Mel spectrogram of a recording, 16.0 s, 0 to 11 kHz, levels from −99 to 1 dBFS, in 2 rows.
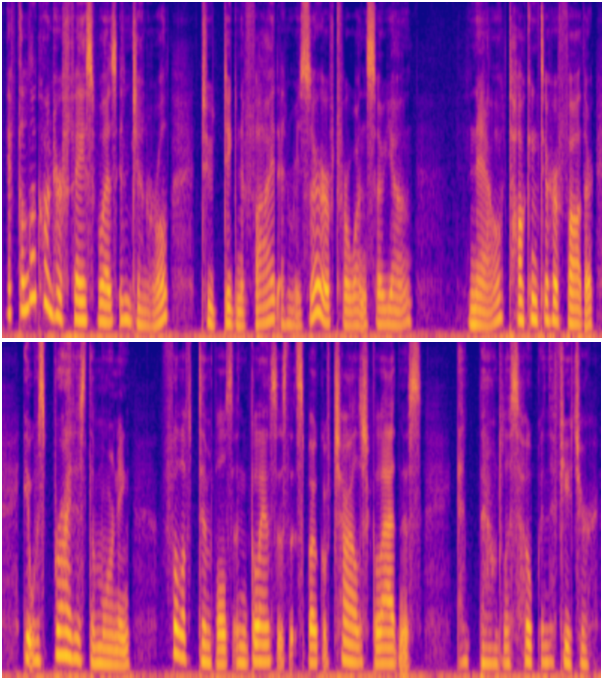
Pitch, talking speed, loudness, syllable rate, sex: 170 Hz, 160 wpm, -18 LUFS, 4.8 syllables/s, female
